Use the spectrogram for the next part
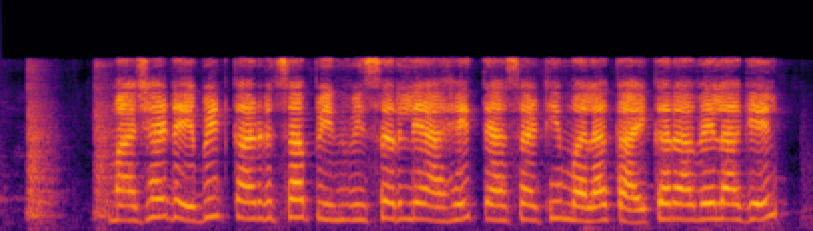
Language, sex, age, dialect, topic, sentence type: Marathi, female, 31-35, Northern Konkan, banking, question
